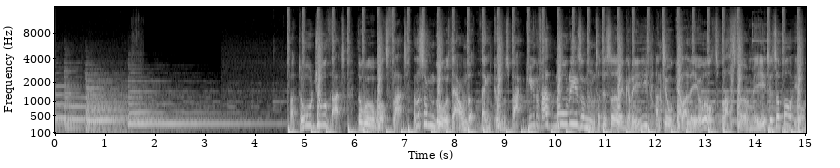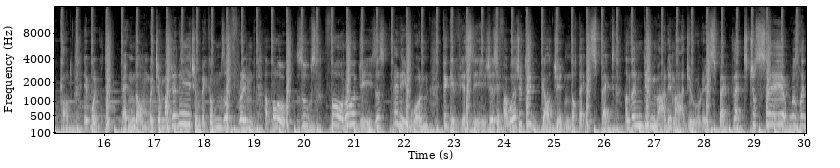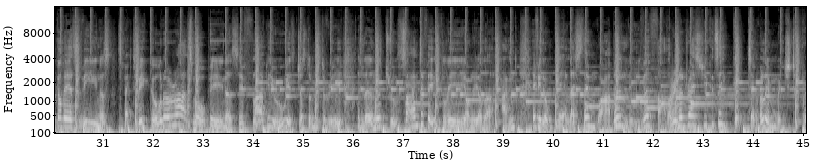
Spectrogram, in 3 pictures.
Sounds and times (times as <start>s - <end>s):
Music: 0.0s - 45.0s.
